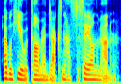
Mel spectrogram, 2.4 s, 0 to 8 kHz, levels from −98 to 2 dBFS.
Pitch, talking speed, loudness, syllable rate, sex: 165 Hz, 295 wpm, -18 LUFS, 7.1 syllables/s, female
